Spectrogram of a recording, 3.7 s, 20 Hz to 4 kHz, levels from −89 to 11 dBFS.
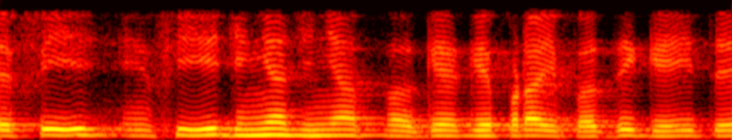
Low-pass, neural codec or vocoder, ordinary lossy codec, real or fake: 3.6 kHz; codec, 24 kHz, 0.9 kbps, DualCodec; none; fake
